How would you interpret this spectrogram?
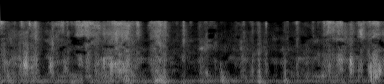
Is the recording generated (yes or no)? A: yes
